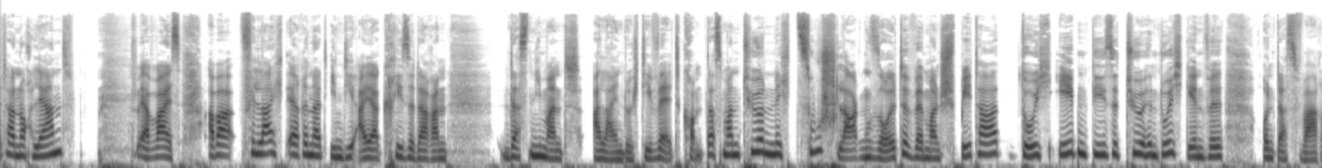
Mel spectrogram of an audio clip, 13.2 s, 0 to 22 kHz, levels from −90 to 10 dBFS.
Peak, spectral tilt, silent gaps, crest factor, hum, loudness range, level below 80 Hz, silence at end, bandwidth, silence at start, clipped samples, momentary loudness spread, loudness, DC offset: -2 dBFS; -4.5 dB/octave; none; 18 dB; none; 2 LU; -38 dBFS; 0 s; 17 kHz; 0 s; under 0.1%; 7 LU; -19 LUFS; under 0.1%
